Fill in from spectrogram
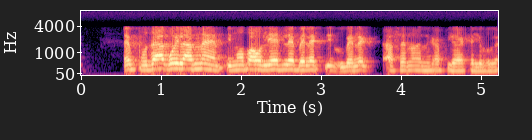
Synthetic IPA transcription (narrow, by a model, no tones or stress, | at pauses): ɛpuzakoɹilabnajtimɔpaulijajdilɛbɛlɛɡ̚tibɛlɛɡ̚a̰sɛnʊɛnɛka̰plijakʰelibɔlɛ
